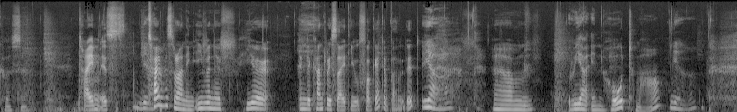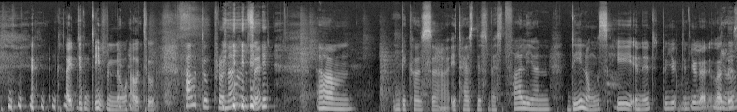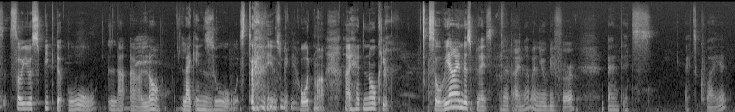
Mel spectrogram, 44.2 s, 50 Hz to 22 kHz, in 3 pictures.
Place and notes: {"title": "Hoetmar, Germany - Wacuka - Who i am goes well with my name...", "date": "2020-10-23 13:40:00", "description": "It's only quite recently that Maryann relocated from town to the Germany countryside... a good moment to reflect together with her on her journey from her native Kenya to Germany ... and to her present life and work...\n\"who i am goes well with my name...\" Maryann explains as if in summarizing her life. \"Wacuka\" in kikuyu, means the one who is well taken care of and, the one who is taking care, the carer...", "latitude": "51.87", "longitude": "7.97", "altitude": "83", "timezone": "Europe/Berlin"}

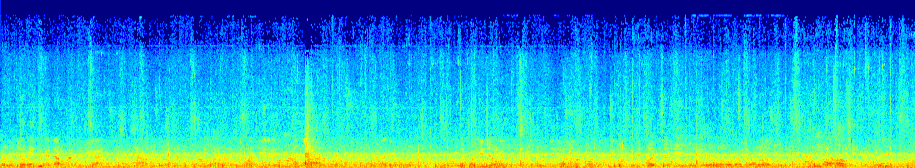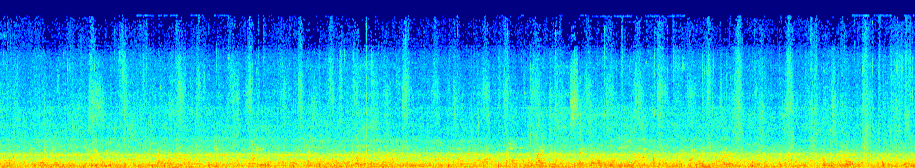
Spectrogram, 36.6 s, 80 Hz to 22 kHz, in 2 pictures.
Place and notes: {"title": "SM Novella railway station, Firenze, Italy - off the train", "date": "2012-10-30 08:40:00", "description": "traing arriving at the station, jumping off and walking though the crowded station till the exit.", "latitude": "43.78", "longitude": "11.25", "altitude": "51", "timezone": "Europe/Rome"}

